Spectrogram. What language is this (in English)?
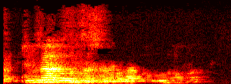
Uzbek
